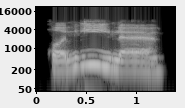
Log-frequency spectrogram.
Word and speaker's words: قليلا: Jadi dibacanya menjadi fathah dua harakat ya. Jadi qalilan dibaca qalilan.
